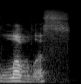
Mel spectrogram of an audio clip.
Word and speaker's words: Lovelace: It's spelled Lovelace, but it's pronounced Loveless.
